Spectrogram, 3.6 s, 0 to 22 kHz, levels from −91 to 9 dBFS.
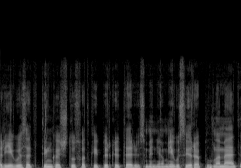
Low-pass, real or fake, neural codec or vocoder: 14.4 kHz; fake; vocoder, 44.1 kHz, 128 mel bands every 256 samples, BigVGAN v2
